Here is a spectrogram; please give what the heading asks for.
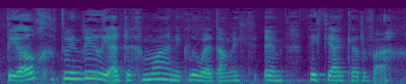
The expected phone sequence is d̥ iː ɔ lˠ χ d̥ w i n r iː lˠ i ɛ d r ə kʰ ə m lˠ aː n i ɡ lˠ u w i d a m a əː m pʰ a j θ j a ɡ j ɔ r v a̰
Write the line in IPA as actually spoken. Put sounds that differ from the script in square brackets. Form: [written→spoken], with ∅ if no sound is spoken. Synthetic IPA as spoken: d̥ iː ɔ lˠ χ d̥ w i n r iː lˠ i ɛ d r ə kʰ ə m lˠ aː n i ɡ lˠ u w [i→ɛ] d a m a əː m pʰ [a→e] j θ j a ɡ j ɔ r v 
